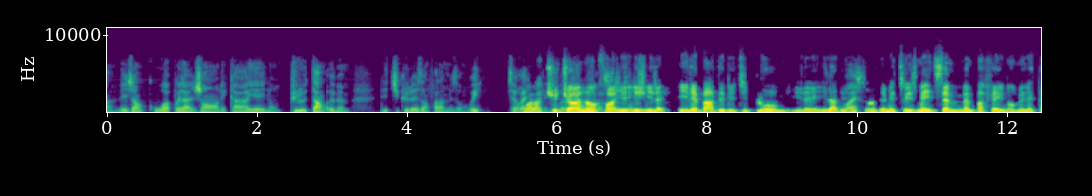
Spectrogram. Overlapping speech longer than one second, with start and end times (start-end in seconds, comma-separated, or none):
5.5-7.3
